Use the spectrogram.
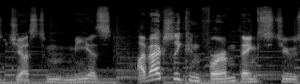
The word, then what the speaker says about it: Mia: Well, you see, it's just Mia's...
